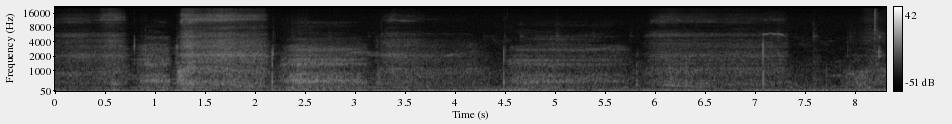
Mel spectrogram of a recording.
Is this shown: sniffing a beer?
yes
